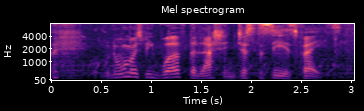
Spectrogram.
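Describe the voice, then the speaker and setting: A man's voice: mid-range voice, lively intonation, a little fast, bright, forceful tone, a little hiss or hum. A man playing a cheeky but guarded young servant boy in an audio drama.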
